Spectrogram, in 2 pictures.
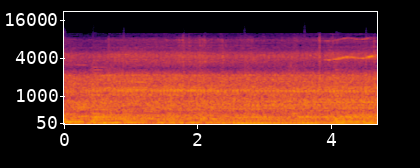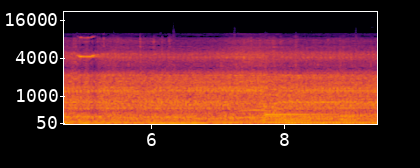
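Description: Diesel engine of a Clark Ranger wheeled log skidder running steadily as the machine drives slowly up onto a lowbed trailer.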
